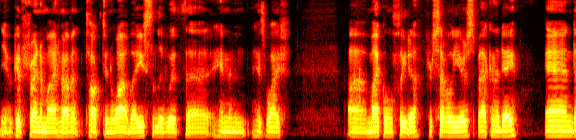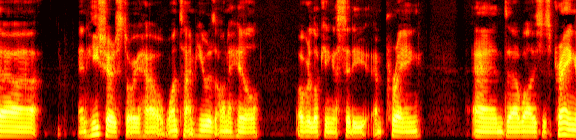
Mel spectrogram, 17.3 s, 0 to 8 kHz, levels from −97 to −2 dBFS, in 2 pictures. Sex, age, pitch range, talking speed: male, 20-39, 95-100 Hz, 220 wpm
